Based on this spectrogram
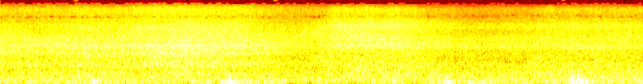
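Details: Surf washes steadily while wind buffets the microphone in low thumps, and no animal voice is present.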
